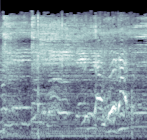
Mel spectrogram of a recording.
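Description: Several high young female voices calling and shouting, over steady background music.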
